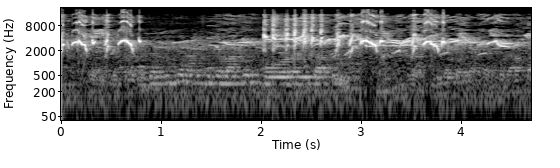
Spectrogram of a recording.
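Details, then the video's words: Oriental magpie-robin on the contest stand, singing bright looping whistles and trills in quick succession, with a low droning hum underneath for a moment in the middle. "SUARA BURUNG KACER, Langsung on di gantangan"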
